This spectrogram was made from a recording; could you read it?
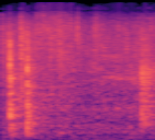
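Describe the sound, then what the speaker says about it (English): Jalapeno slices stirred through syrup in a pot: two quick soft scraping strokes close together, a quieter stretch, then one more brief stroke near the end. "I'm just going to stir these so they're well coated in our syrup"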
